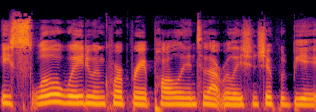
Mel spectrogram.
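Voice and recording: A woman at medium pitch, with vocal fry and little pitch movement. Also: very clean recording, silent background.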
